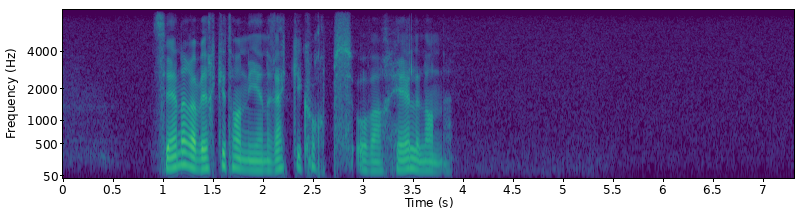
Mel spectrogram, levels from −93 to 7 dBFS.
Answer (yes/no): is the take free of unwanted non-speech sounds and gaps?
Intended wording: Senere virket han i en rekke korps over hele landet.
yes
